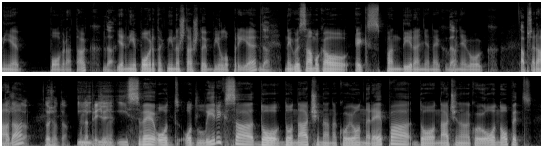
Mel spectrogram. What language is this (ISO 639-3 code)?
hrv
